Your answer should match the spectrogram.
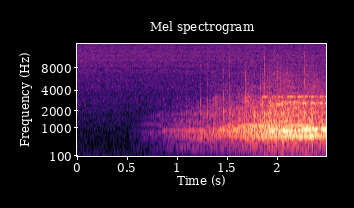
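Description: A hiss that swells steadily louder from about half a second in, with faint held tones inside it.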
